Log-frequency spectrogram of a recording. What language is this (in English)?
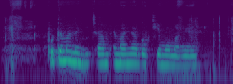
Luo (Kenya and Tanzania)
